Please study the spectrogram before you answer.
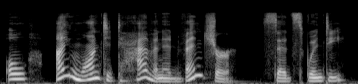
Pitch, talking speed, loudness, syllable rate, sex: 210 Hz, 150 wpm, -18 LUFS, 5.0 syllables/s, female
